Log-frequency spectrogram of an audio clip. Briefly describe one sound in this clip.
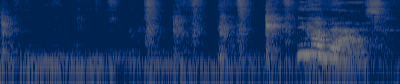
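Feet thump on a mat as a young woman jumps.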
